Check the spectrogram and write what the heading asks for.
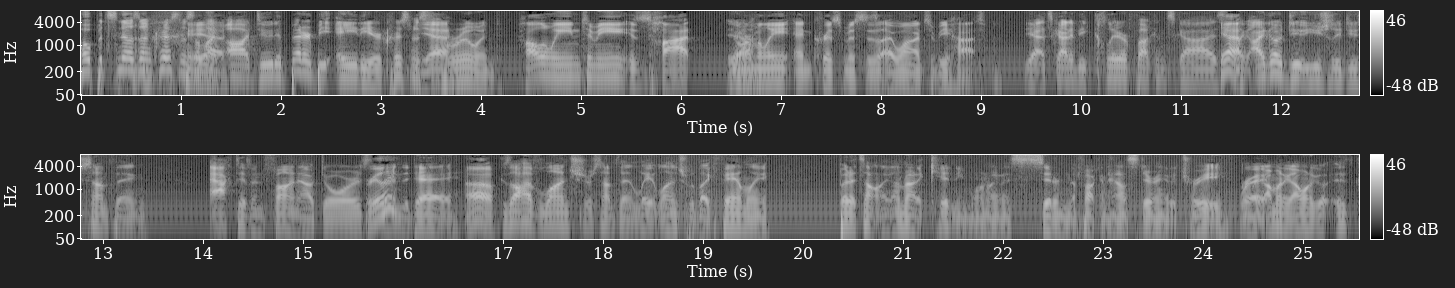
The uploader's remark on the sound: This episode contains minor background buzzing sounds due to an audio problem on our end.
